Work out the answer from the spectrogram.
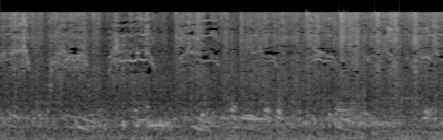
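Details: Soft, low pigeon coos, with a few short rising and falling notes, near an ash-coloured baby pigeon; faint chirps sound in the background.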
